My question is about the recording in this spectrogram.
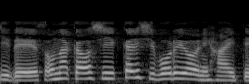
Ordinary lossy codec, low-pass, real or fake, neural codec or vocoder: none; none; real; none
